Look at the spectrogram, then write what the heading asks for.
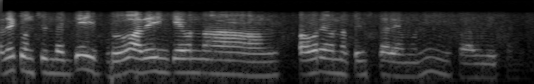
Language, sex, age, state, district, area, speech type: Telugu, female, 18-30, Andhra Pradesh, Kadapa, rural, conversation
